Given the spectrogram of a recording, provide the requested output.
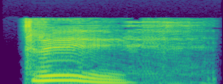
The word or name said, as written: truffe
